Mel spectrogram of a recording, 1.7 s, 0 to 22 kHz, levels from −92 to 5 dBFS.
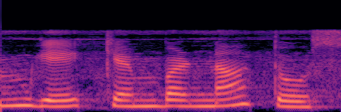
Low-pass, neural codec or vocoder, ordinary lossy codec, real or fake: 7.2 kHz; none; none; real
